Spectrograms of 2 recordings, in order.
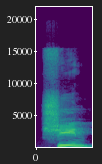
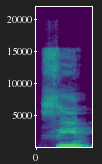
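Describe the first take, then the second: First: شین with a hushing sh, held level; distinct SH sound. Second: سین with a whistling s at the start, held level; whistled S. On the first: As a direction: model شین slowly, opening on sh rather than s. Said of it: "بڑی شین کا تلفظ تھوڑا الگ ہے". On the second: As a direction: model سین slowly with a sharp, whistled s. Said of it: "سٹی کے ساتھ ہے". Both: Shown as a demonstration.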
